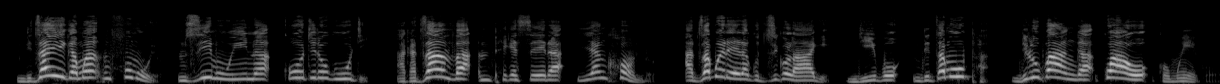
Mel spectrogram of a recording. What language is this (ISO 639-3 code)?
nya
